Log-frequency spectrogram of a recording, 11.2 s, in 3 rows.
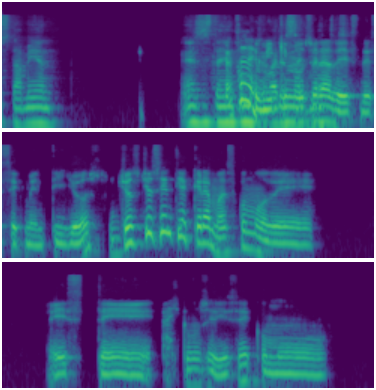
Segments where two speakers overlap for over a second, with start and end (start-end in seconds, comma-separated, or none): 2.2-3.5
